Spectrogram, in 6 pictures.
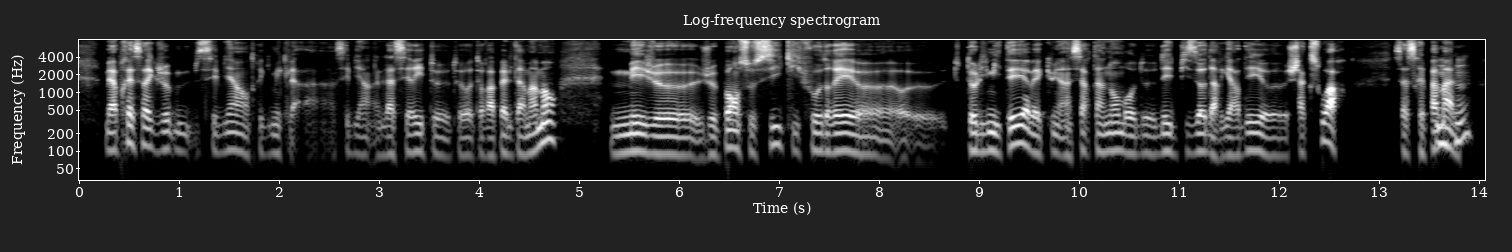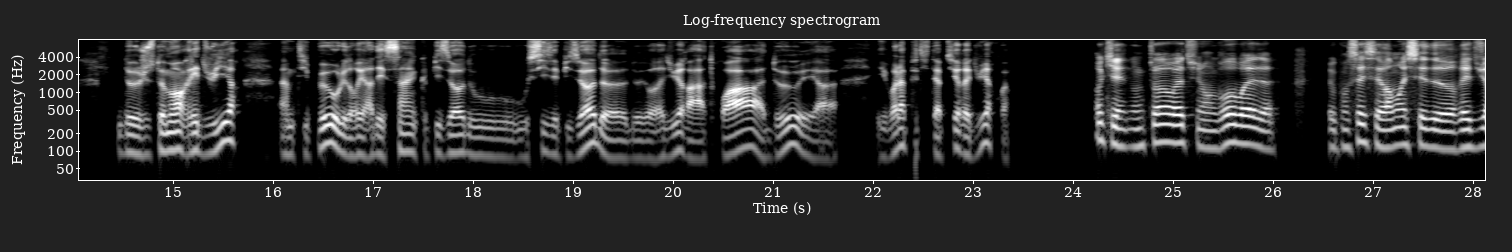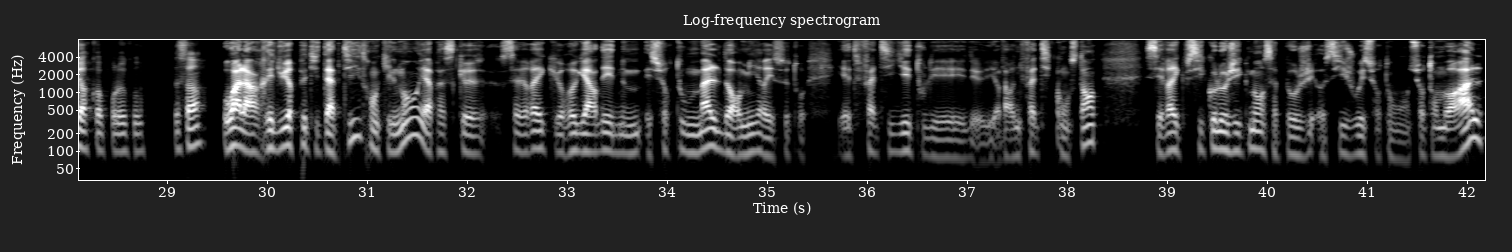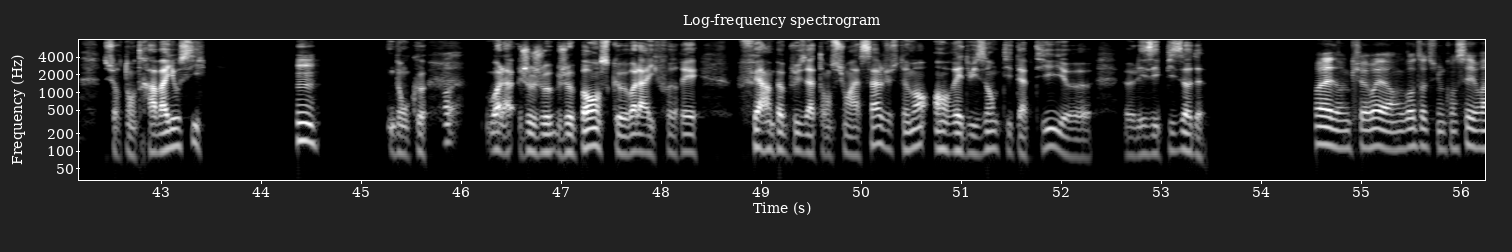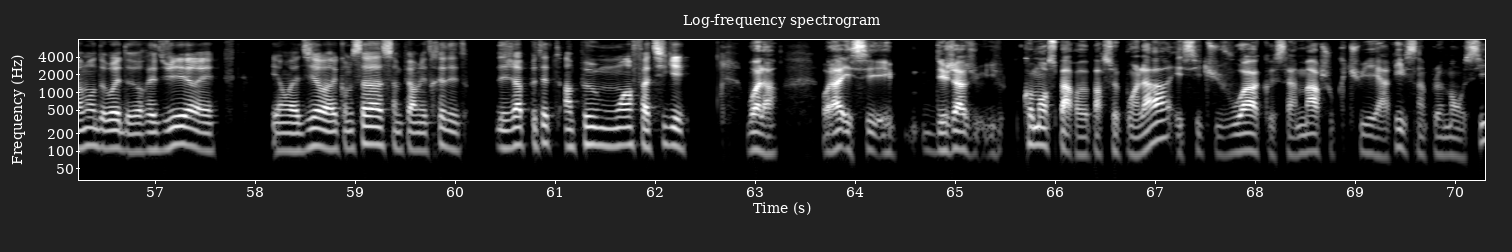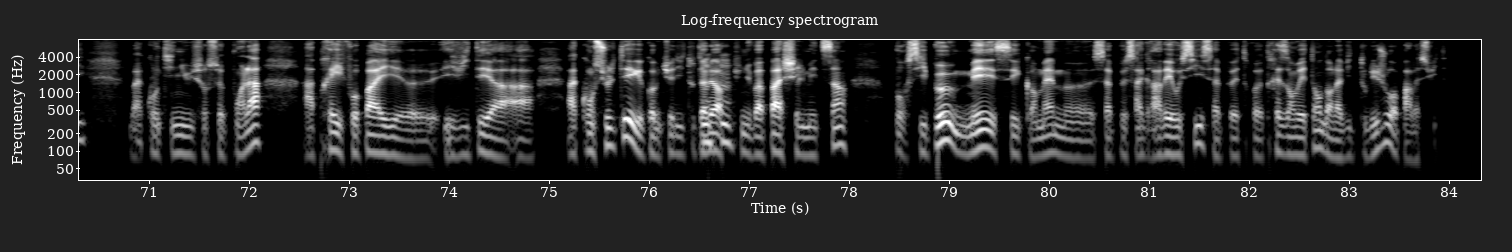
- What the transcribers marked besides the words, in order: none
- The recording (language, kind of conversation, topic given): French, advice, Pourquoi suis-je constamment fatigué, même après une longue nuit de sommeil ?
